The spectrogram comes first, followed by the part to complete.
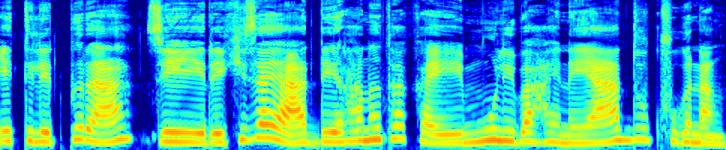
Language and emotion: Bodo, disgusted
